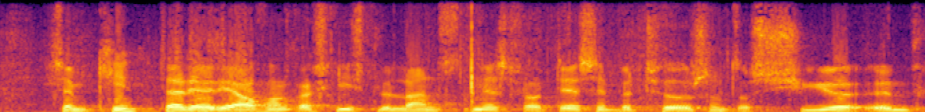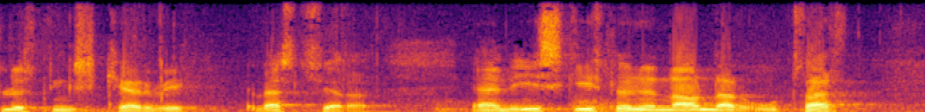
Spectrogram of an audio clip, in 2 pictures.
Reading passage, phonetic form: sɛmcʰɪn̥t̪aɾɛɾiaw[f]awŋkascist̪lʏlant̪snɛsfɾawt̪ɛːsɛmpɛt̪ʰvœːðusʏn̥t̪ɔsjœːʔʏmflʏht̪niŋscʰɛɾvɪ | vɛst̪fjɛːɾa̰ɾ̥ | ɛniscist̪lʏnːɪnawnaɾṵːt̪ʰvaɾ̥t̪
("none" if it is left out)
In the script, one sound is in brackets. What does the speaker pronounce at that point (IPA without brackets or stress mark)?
f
